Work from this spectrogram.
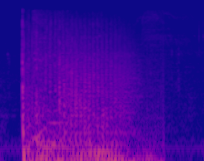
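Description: Big explosion effect for a horror film, mixed with a teleportation energy sound: a single loud, low boom bursts in suddenly, rumbles densely for about a second and a half, then cuts off abruptly.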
